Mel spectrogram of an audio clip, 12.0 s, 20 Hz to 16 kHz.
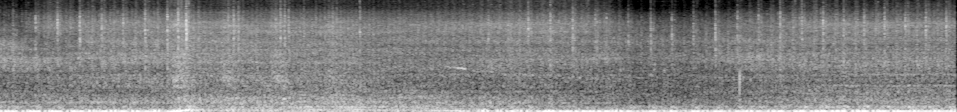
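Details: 1957 Chevy Bel Air with 454 big block from a motorhome replacing a blown 396, old 396 racing cam, new intake and distributor: deep steady V8 rumble with even unbroken beat, no knocks or misses; normal running after swap.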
